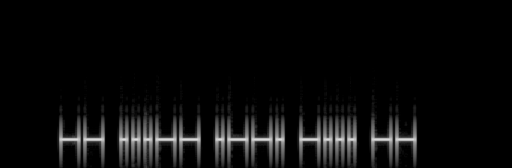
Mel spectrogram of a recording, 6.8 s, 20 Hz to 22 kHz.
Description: Morse code, heard as a keyed tone, about 15 wpm, 700 Hz. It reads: M3PBM
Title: DXCC-100 Call Signs - 5 Characters - Repeated 2x - 15wpm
